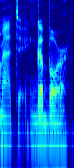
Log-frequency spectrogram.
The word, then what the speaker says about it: Gabor Maté: says no uh by gay gay born or mate gabor yeah that's that's how you say it okay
